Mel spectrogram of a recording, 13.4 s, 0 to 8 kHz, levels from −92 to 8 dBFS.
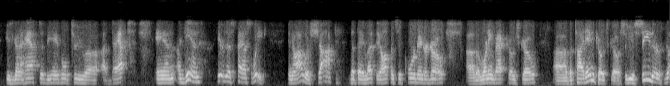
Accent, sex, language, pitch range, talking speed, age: American, male, English, 125-150 Hz, 195 wpm, 50-69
